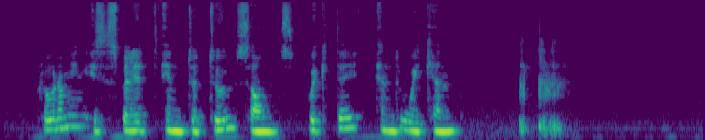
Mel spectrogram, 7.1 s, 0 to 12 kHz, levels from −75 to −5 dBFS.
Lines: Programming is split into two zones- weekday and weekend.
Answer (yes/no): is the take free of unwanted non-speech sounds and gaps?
no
